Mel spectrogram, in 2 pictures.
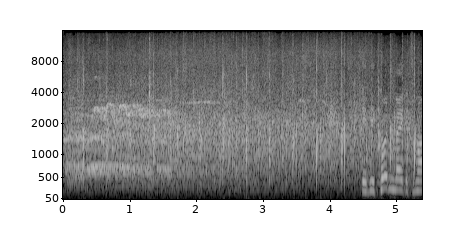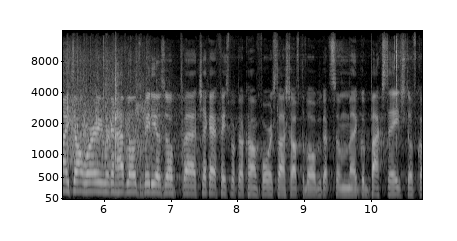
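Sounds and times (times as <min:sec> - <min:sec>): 
crowd cheering and whooping: 0:00.0 - 0:04.6
audience applause: 0:00.0 - 0:06.9
speech: 0:04.5 - 0:10.7.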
